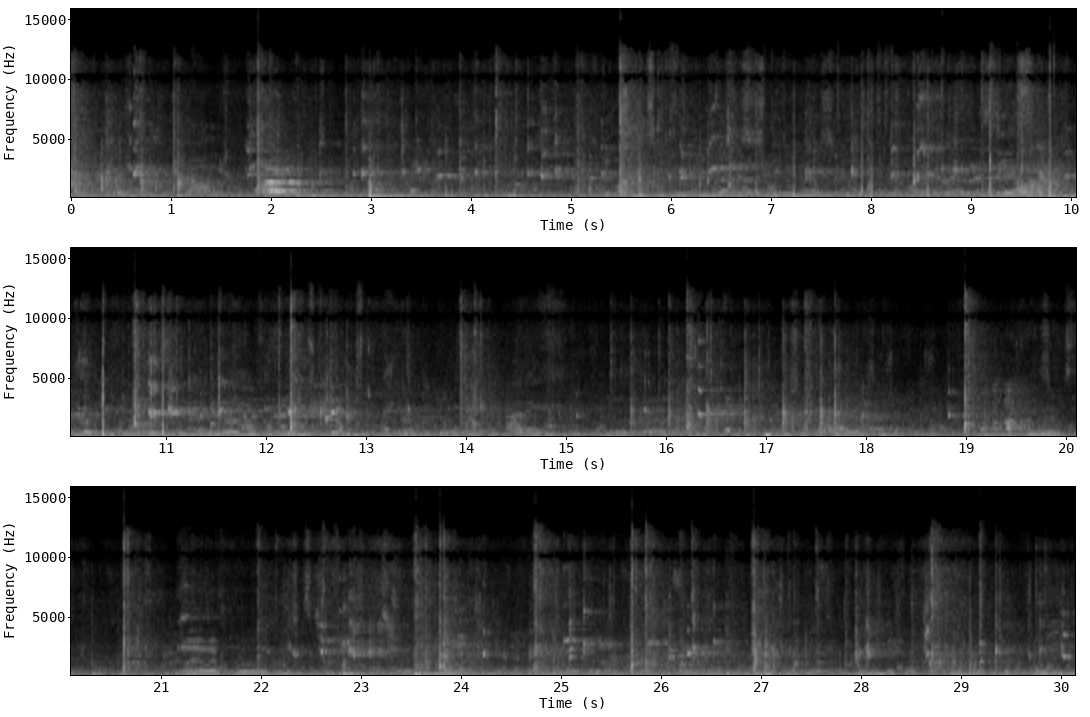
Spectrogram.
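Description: Badminton rally in a large hall: repeated sharp racket strikes on the shuttlecock, with background voices.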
